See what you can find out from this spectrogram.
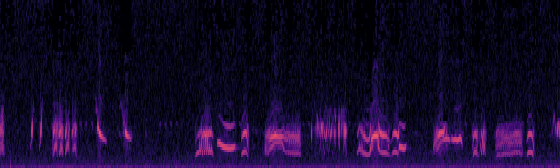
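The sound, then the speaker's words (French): Birds sing in reply to someone's bird-call whistles, in a lively series of high, warbling phrases, one burst after another with short pauses between, clear, with no talking. “Et les oiseaux lui répondent.”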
